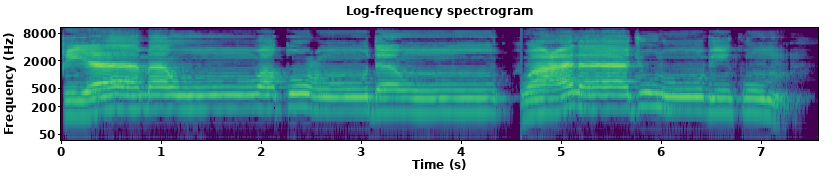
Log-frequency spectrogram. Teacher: وعلى میں عین گہرائی سے ادا کریں گے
